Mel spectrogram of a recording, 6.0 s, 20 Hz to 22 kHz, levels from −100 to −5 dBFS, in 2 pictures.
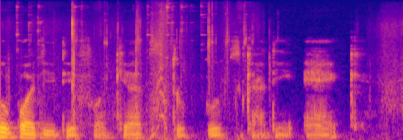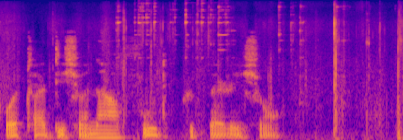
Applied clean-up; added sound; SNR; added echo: none; Zipper (clothing); 10 dB; none.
